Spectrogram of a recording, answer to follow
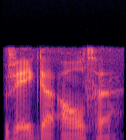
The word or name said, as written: Vega Alta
